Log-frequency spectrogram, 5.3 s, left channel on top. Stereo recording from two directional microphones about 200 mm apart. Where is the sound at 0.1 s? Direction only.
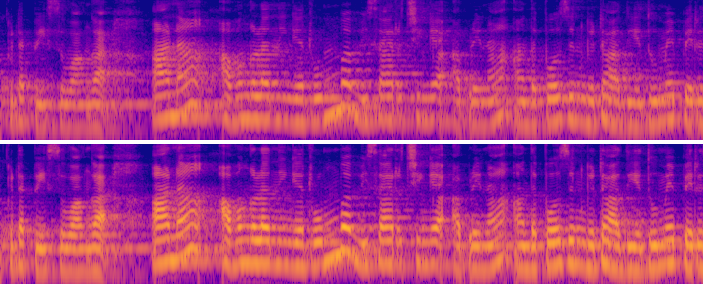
20° right (ahead or behind).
